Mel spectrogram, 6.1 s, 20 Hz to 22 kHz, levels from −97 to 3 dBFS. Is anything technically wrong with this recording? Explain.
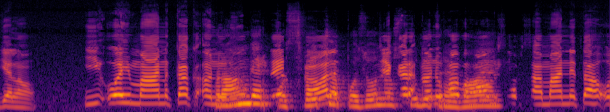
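Yes. At 2.51 to 2.56 s there is a brief echo leak: a faint delayed copy of the speech, about 283 ms late and roughly 25 dB down, likely from a loudspeaker echo canceller letting residual pickup through.

Speech suppressed in double talk follows at 2.56 to 3.22 s, 3.78 to 4.48 s and 4.72 to 5.34 s. The speech dips by around 15 to 20 dB in patches of about half a second, likely because the canceller attenuated the talker along with the echo.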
